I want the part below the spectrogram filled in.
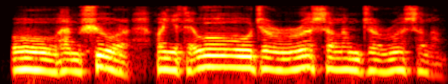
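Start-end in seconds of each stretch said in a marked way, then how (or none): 1.9-4.3 sorrowful, grieving cry full of feeling. The speaker shows how he has said this line with great feeling: mournful lament. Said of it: "I have said it with great feeling and emotion, very mournful".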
